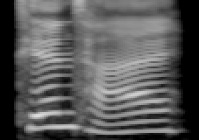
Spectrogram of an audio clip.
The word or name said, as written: 天才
